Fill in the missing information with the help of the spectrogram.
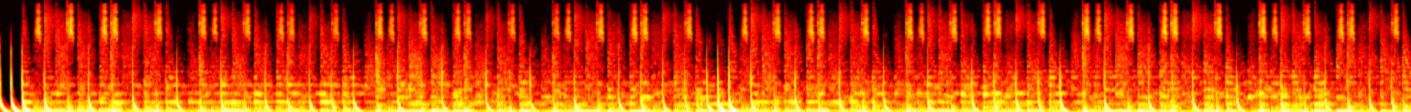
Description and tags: night club beat by kris sample
did this on ableton live by scratch hope u like it :D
